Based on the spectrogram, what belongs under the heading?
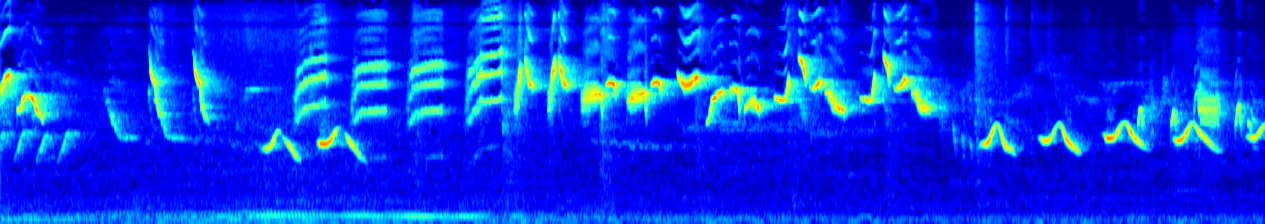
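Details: Green-bean-eyed Chinese hwamei in fighting song, a recording for training hwamei to sing gently rather than harshly: varied bright whistled phrases, rapid rising notes, and repeated lower up-down whistles at steady intervals.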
